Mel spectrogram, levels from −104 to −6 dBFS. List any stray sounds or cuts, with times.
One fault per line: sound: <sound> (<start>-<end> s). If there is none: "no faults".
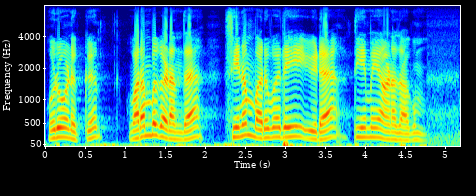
no faults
